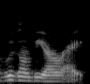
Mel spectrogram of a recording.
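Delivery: quiet, low inner voice stating it calmly; inner reassuring voice. Retold or imitated. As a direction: say it softly to yourself. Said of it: "that little voice goes".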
